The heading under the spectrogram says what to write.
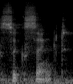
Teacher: this first syllable is very fast and the second syllable is stressed. But this fast first syllable has some sounds you might not expect in it.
